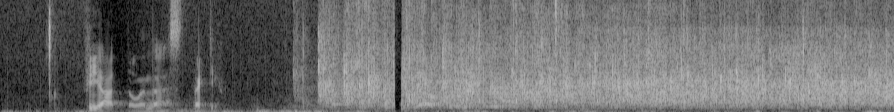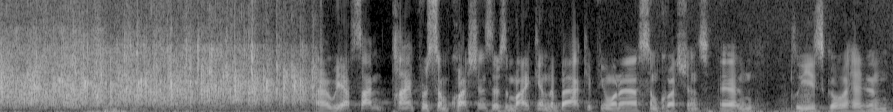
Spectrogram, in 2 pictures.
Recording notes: session from the 2020 BitBlockBoom Conference in Dallas, Texas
